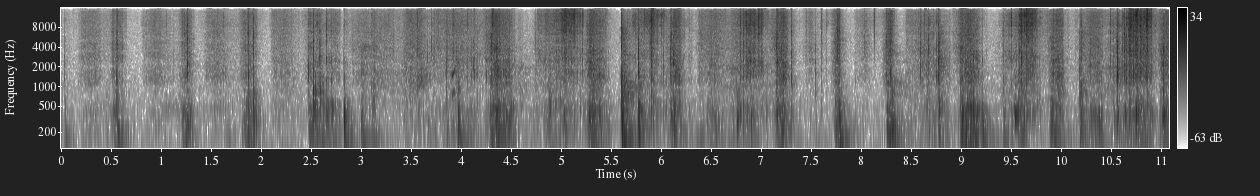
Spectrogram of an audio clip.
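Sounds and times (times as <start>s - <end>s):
slime squishing and crackling: 0.3s - 11.0s.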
